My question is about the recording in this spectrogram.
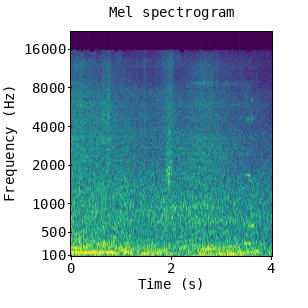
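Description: Indistinct men's voices talking in the background over a steady low rumble, with a single short knock about two seconds in.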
